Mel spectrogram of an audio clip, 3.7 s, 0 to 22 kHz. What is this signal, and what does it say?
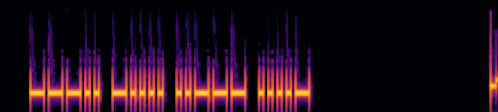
Morse code, heard as a keyed tone, about 34 wpm, 700 Hz. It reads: 8624
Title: Common Cut Numbers - 4-Digit 35wpm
